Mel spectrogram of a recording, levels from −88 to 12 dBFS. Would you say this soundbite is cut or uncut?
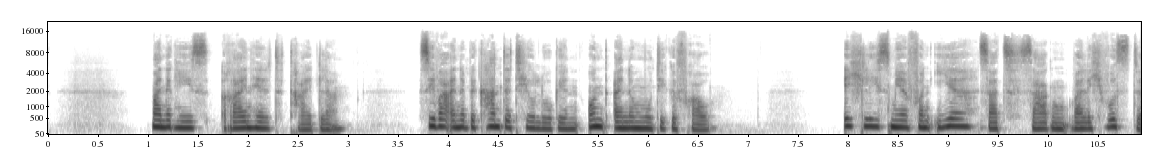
cut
